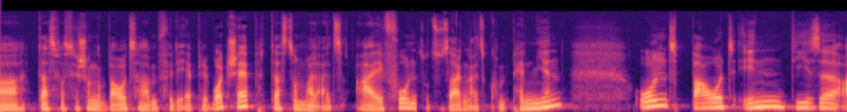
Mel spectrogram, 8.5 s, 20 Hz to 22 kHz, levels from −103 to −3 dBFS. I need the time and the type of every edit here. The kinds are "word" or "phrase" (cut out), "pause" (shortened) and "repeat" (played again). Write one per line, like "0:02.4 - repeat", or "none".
0:04.2 - word

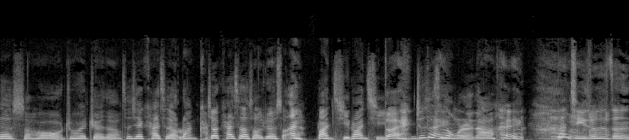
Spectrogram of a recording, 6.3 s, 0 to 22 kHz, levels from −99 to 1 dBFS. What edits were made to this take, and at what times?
0:01.2 - word
0:02.1 - word

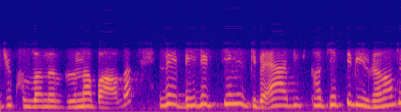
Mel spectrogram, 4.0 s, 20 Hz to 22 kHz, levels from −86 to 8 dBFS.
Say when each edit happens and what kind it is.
none

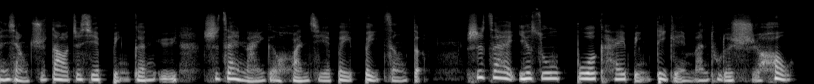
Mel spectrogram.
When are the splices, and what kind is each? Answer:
none

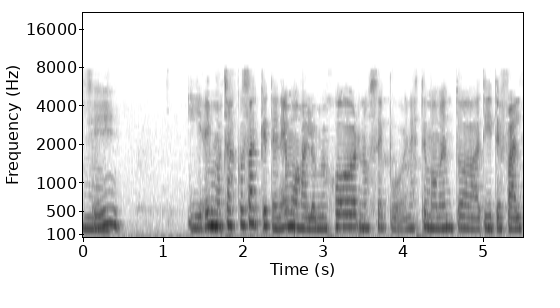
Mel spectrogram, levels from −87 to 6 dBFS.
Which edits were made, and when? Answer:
none

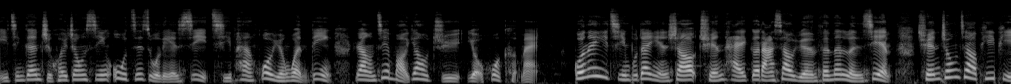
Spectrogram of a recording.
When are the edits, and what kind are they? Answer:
none

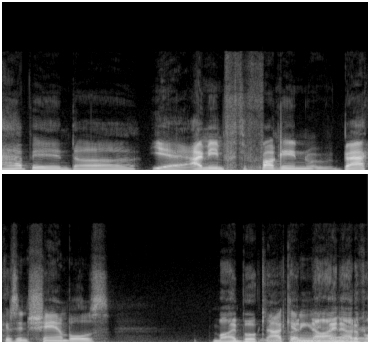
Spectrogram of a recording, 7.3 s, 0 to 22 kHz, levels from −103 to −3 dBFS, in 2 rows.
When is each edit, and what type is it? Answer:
0:01.4 - pause

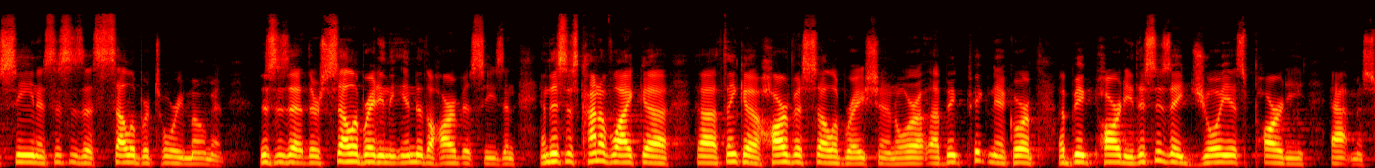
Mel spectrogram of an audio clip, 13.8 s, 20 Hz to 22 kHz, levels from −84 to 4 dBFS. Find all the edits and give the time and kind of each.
none

